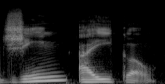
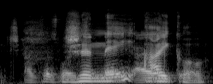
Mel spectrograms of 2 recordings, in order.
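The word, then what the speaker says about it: Jhené Aiko: next song we got the wild side with Gene Aiko is that the right way to pronounce her name jeans Janae Aiko Janae Aiko there you go thank you um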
